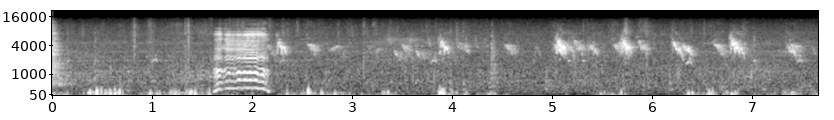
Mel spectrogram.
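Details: Three-day-old goat kid with malformed front legs, splinted with tubing and tape, in Parignargues, France; one short quavering bleat around 1.8 seconds amid handling noises and scattered high chirps from small birds.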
